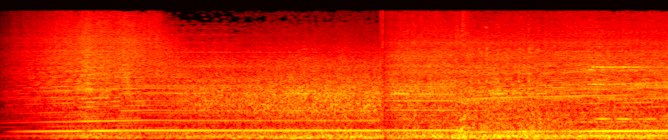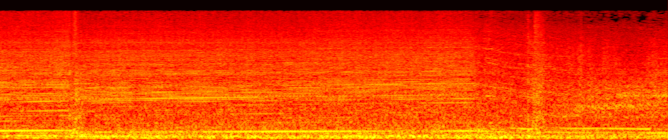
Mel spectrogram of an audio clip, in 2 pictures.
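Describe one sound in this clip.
A racing car engine roars at high revs, its pitch dropping and climbing again as the gears change.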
